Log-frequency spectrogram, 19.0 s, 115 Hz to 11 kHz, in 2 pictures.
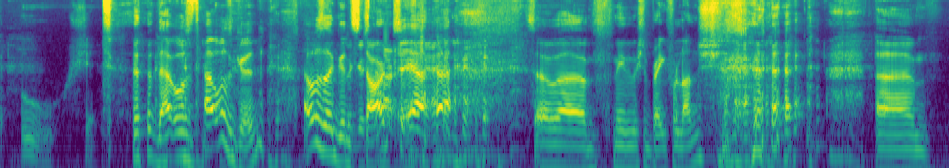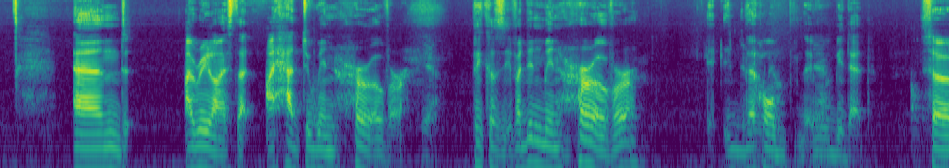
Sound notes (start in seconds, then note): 1.0 laughing; 3.5 laughs; 7.1 all laughing loudly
